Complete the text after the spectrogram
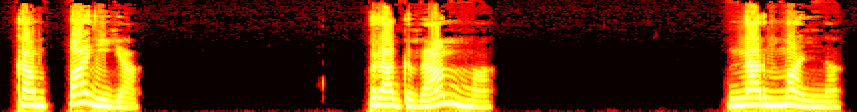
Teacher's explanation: in unstressed position, we pronounce O like A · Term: unstressed O rule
